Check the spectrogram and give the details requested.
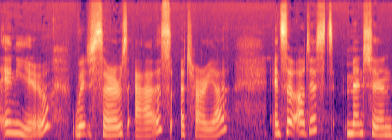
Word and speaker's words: Acharya: So it's Acharya Premadas and Acharya Kashi. So there's a slightly long A on the last syllable, Acharya Kashi, but there's not a quiz later, so you're okay.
